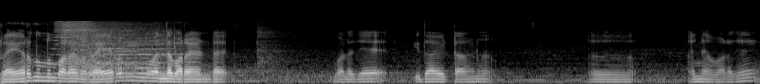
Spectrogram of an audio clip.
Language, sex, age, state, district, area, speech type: Malayalam, male, 18-30, Kerala, Idukki, rural, spontaneous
